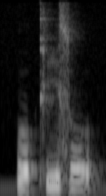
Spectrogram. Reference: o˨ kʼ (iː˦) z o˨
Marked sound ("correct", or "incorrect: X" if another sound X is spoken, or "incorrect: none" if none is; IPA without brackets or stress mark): incorrect: i˦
